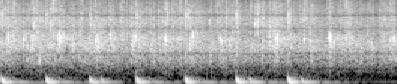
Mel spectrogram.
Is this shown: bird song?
no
